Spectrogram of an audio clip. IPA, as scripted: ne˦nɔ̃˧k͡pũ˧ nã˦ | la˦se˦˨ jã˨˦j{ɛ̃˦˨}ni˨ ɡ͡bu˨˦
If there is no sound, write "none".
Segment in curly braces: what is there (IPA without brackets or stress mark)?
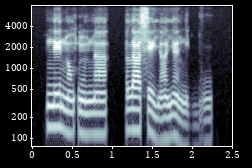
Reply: ɛ̃˦˨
